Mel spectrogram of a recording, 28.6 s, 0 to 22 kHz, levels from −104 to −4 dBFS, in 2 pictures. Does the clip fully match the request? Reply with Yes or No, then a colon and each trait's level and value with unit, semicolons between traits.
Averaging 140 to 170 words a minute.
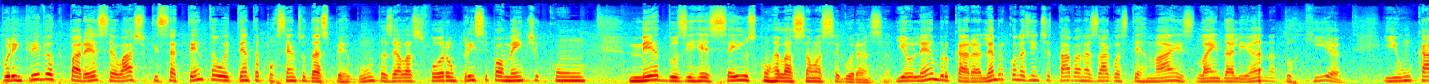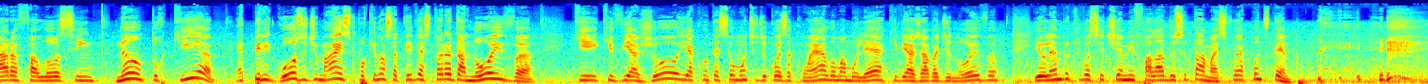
No: fast, 185 wpm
